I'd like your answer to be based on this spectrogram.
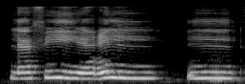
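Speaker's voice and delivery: slow, melodic tajweed chant; measured Quranic recitation. Acted. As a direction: recite the verse slowly, drawing out the vowels. Recites slowly.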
